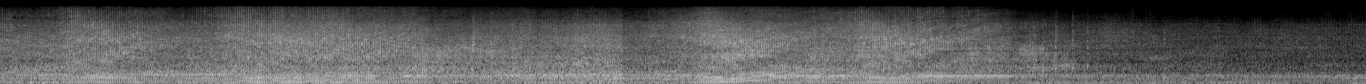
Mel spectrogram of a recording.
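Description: Racing kart engines running at speed as a pack of karts passes, the sound swelling and falling as each group goes by, then fading as they move away near the end.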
